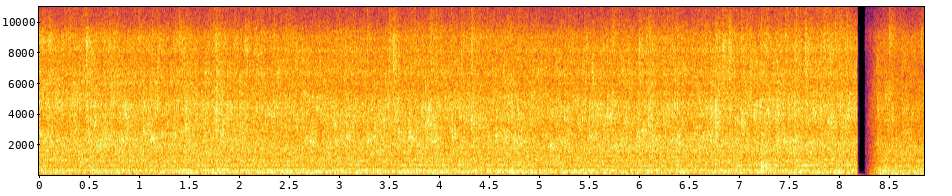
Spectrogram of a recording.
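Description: Water gushes steadily from an Aquaguard drinking water purifier, a loud continuous close rush that cuts off abruptly near the end.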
